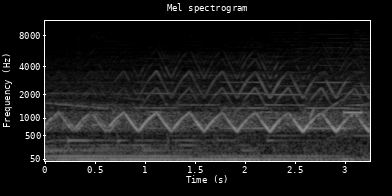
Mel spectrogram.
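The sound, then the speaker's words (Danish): An ambulance siren wails continuously in a fast, regular up-and-down sweep, loud, with a low rumble of traffic or engine underneath and no one speaking; the ambulance drives with blue lights to Nykøbing Falster Hospital carrying a car crash victim. “bliver kørt med blå blink til Nykøbing Falster Hospital”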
